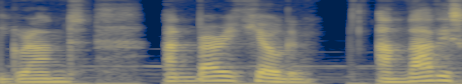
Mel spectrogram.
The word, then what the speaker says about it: Keoghan: He says it that way, and who better as the source? Across Ireland there are different pronunciations. I've said it wrong in the past, but yeah, that's how he says it, and now I'm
